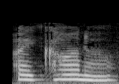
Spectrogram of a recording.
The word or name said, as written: icono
